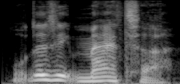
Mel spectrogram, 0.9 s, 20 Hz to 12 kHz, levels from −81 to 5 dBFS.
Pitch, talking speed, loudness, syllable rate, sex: 150 Hz, 265 wpm, -16 LUFS, 6.2 syllables/s, male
